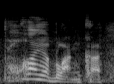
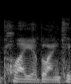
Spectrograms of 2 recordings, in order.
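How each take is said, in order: First: Playa Blanca drawn out slowly in a mock-correct way; slowly overpronounce Playa Blanca to mock the correction; mock correct pronunciation. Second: Said in the usual way. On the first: Shown as a demonstration. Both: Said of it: "it's pronounced Playa Blanca".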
